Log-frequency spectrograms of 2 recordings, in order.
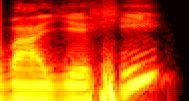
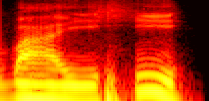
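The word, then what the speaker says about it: Vayechi: hebreas en algunas tanaj como valleji o como baiji en ambas pronunciaciones están bien bji o baiji qué quiere decir y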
